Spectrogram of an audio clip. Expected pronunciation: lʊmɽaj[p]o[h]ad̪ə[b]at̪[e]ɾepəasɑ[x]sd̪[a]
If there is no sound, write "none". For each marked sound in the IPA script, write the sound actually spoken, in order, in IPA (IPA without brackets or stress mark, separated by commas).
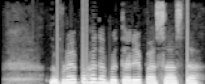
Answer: p, x, b, a, none, a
